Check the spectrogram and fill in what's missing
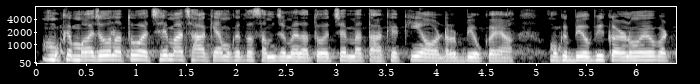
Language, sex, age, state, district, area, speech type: Sindhi, female, 45-60, Delhi, South Delhi, urban, spontaneous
